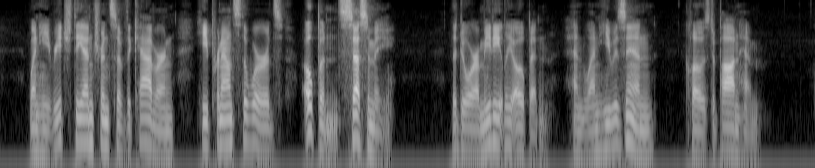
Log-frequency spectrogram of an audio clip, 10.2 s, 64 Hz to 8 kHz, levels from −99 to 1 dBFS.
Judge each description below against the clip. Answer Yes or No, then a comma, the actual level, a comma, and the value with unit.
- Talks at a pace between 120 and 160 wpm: Yes, average, 155 wpm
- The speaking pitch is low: Yes, low, 110 Hz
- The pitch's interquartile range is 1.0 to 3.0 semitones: No, average, 5.0 semitones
